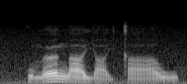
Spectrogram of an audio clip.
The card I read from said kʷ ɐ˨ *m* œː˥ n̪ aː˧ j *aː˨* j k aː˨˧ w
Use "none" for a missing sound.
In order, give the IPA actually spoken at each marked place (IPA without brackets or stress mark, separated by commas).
m, aː˨˩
